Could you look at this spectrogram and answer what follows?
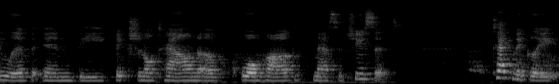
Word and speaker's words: Quahog: and his family within the fictional town of Quahog Massachusetts technically it's pronounced Quahog and a Quahog is a large clam many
